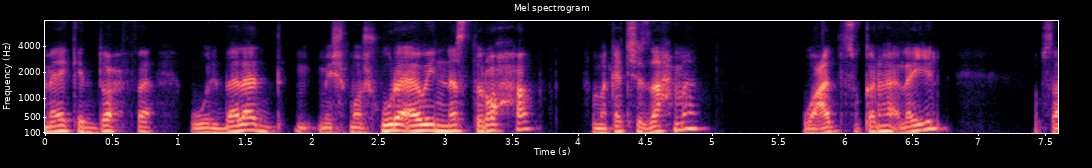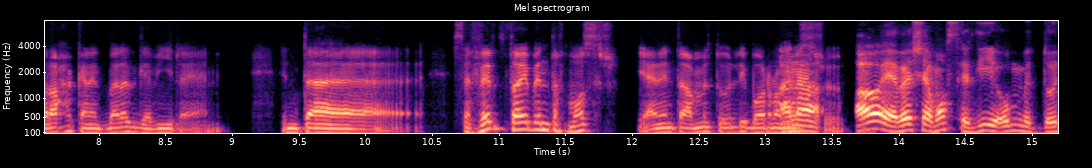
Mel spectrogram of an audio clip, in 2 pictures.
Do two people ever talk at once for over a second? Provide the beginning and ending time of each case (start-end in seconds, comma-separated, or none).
none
